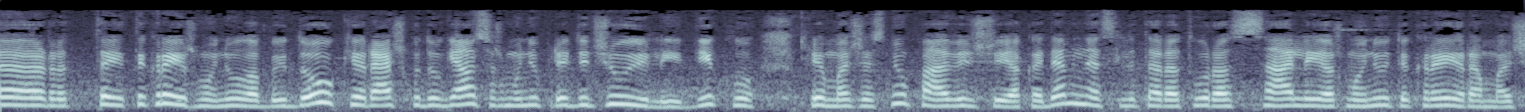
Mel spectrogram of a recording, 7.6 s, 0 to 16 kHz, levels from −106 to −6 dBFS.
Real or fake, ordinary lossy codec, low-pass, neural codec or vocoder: real; MP3, 48 kbps; 14.4 kHz; none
